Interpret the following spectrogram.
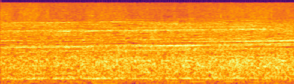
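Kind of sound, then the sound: vehicle, helicopter engine starting up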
